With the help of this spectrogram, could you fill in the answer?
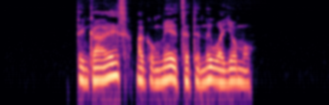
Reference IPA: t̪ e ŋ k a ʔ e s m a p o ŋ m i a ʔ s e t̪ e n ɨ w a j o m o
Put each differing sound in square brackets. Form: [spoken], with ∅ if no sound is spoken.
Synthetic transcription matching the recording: t̪ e ŋ k a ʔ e s m a [k] o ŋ m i [e] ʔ [t͡s] e t̪ e n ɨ w a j o m o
